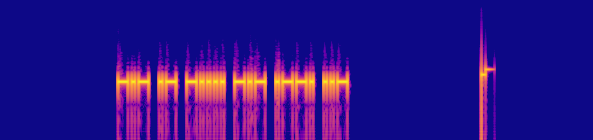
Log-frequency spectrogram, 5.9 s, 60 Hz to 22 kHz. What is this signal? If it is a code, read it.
Morse code, heard as a keyed tone, about 36 wpm, 700 Hz. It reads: KA6KPU
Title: USA Call Signs - 6 Characters - 4x Character Spacing - 35wpm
